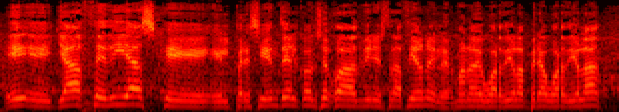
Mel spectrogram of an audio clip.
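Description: Bright, high-voiced male match reporter from Spain. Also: steady tone, fast, slight background noise. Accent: Spanish, from Spain. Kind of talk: live football radio reporting.

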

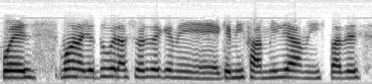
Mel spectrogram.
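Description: A teenage girl from Spain speaks over a phone line, answering shyly with many pauses and little laughs. Her voice stays flat in pitch, and the line sounds dry and close. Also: no room sound. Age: teens. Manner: shy, hesitant, laughs often. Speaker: youth footballer guest. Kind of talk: phone interview.

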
